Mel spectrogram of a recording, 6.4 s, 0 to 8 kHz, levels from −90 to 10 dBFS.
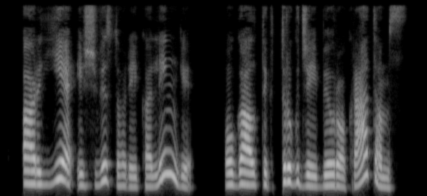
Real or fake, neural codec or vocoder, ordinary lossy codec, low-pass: fake; codec, 16 kHz in and 24 kHz out, 1 kbps, XY-Tokenizer; MP3, 64 kbps; 7.2 kHz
